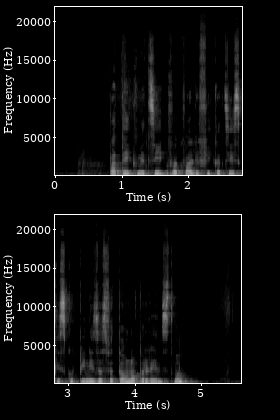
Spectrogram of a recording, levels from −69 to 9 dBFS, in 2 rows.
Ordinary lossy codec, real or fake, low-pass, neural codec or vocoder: none; real; none; none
